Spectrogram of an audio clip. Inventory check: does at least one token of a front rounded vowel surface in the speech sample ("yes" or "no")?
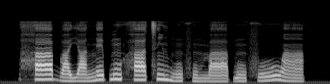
no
